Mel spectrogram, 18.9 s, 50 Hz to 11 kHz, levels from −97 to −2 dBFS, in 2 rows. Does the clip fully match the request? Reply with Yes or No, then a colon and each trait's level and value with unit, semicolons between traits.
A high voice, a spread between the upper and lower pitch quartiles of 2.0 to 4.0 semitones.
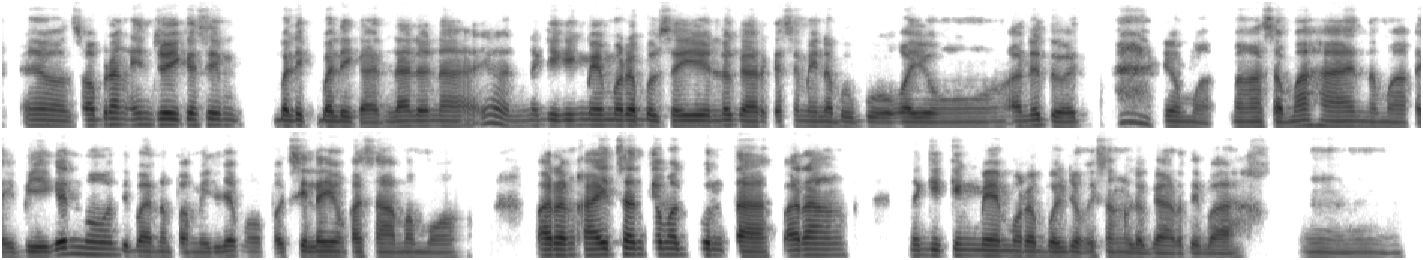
No: low, 125 Hz; average, 3.4 semitones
